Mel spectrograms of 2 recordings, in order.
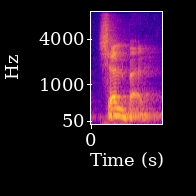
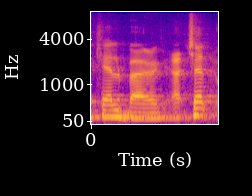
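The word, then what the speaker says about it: Källberg: pronounced okay you say kellberg we say in Sweden Anon Shel yeah because the K with the a is like shell like shping correct yeah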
